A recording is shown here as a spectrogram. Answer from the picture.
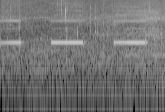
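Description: Vehicle reversing alarm beeping a single steady tone about once a second, each beep about half a second long.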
